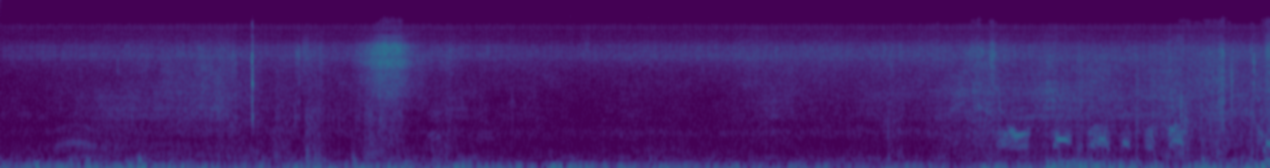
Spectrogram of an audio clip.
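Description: Distant rallycross car running across the snowy course, heard under heavy wind rumble on the microphone. A sharp click comes about two seconds in, and people talk briefly near the end.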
